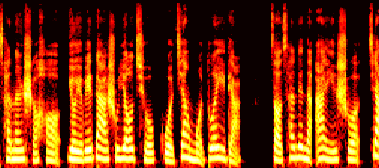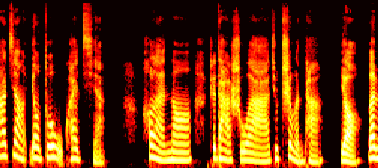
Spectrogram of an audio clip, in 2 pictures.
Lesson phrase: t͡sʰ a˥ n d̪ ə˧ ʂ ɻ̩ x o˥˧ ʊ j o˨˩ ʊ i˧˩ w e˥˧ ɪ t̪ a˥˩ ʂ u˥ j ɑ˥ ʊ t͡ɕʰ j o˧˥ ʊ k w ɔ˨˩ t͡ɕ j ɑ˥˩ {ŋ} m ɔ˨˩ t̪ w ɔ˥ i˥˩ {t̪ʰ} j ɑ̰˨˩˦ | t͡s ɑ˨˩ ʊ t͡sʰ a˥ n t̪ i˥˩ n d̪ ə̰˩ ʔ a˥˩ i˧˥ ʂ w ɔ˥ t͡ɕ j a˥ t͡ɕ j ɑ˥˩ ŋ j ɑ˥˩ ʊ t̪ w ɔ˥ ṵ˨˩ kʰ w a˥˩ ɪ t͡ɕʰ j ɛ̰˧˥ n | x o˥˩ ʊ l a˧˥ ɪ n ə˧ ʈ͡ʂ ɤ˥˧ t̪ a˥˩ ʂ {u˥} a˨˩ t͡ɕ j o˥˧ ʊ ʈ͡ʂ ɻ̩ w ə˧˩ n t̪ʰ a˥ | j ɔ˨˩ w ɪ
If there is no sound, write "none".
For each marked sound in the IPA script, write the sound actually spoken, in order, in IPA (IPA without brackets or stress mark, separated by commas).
ŋ, t̪, u˥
